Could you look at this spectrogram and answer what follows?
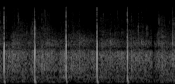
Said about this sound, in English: I think we ought to give God a hand clap of praise on that.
